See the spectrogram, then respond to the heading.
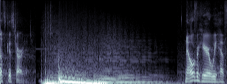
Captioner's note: booming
